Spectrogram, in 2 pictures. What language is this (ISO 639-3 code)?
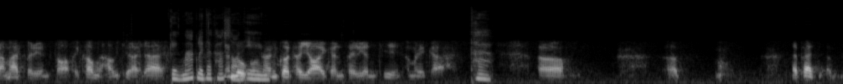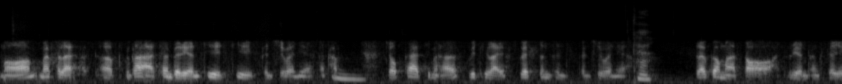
tha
